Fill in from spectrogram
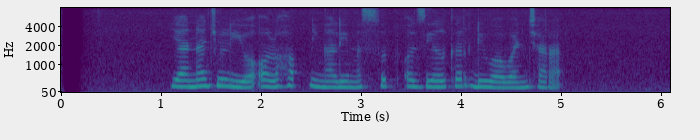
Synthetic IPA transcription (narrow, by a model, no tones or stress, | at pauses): janad͡ʒuliɔʔɔlɔɦɔk̚niŋaliməsut̪̚ɔzilkɨrdiwawaɲt͡ʃaɾa̰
